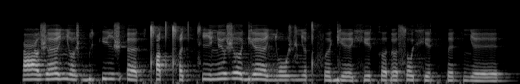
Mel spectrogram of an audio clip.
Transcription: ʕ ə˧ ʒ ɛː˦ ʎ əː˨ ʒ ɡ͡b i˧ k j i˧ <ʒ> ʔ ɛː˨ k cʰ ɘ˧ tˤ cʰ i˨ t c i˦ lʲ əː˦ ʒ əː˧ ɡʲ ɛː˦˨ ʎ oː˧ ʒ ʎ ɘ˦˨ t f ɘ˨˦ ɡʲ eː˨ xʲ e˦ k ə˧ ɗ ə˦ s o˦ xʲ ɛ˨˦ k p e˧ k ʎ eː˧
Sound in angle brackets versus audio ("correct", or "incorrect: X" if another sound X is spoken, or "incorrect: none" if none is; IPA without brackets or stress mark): correct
